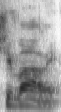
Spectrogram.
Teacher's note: the stress falls on the last syllable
